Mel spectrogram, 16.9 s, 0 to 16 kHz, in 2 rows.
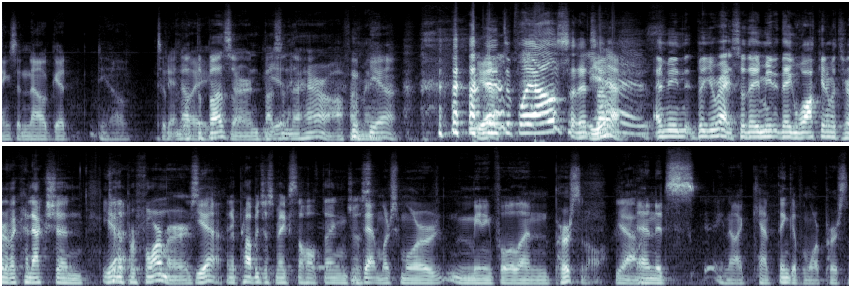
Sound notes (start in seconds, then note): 4.0 laughing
